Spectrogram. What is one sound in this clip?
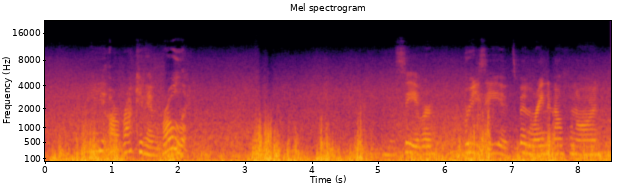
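Sea water churns and rushes below.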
